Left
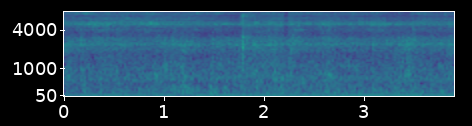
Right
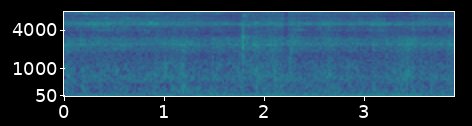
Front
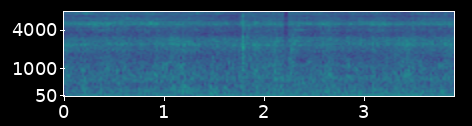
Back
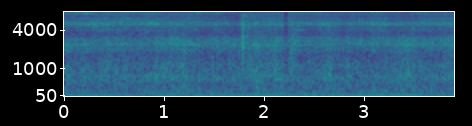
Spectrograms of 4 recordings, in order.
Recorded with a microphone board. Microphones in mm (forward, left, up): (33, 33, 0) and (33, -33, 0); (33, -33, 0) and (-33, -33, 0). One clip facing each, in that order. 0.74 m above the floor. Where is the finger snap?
30° left, 0.7 m.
